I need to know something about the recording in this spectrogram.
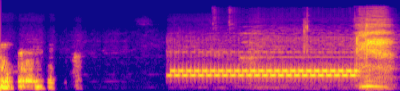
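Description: A few short voice-like sounds, a brief pause, then a telephone rings with a steady, fairly loud electronic tone for about two seconds, cut off by a brief noisy burst; the call is a business call.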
